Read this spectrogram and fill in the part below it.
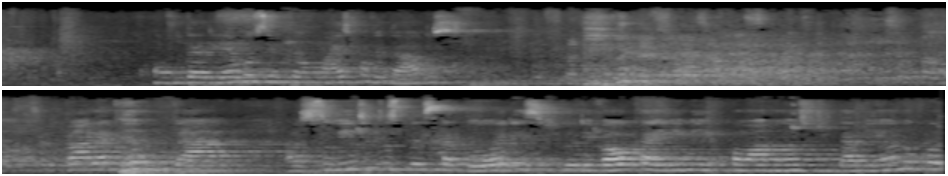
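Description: A mixed choir of men and women sings together in a lively rhythm.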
